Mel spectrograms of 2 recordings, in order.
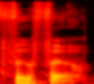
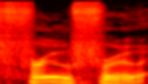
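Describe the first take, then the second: First: It is said without an r after the f. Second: It is said with an r after the f. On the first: The speaker calls it wrong. "It's not foo-foo" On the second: The speaker calls it right. "It's frou-frou, F R O U"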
